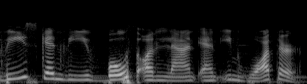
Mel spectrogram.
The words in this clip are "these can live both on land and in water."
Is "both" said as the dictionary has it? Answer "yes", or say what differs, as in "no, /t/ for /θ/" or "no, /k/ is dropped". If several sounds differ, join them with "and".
yes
